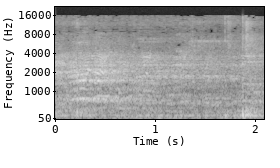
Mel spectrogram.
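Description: Indistinct voices of players on the court, with one sharp thud of a futsal ball being struck near the end.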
